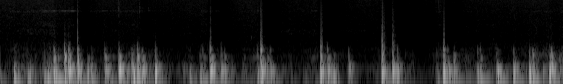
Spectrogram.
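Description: Fingertips and nails tap the glazed base of a small, hollow white ceramic jar held upside down in the hands. The result is a quick, irregular patter of soft, low, hollow knocks with occasional sharper nail clicks, each dying away almost at once.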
